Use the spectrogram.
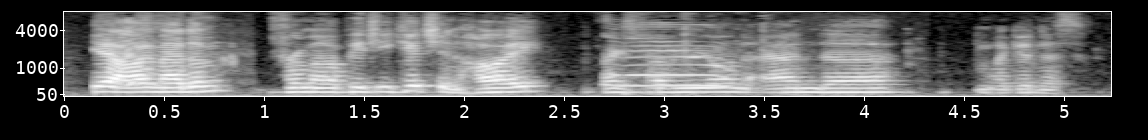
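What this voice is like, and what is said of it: English accent. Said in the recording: “you sound like you got a little accent there ... it is an English accent ... Cambridge”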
